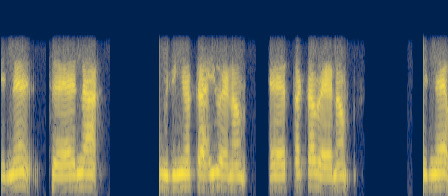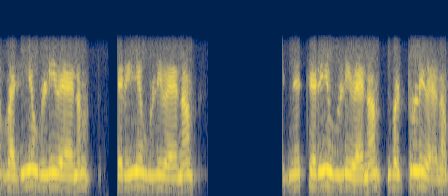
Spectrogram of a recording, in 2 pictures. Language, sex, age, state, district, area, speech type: Malayalam, female, 60+, Kerala, Wayanad, rural, conversation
